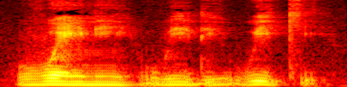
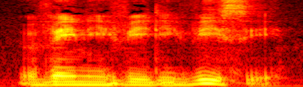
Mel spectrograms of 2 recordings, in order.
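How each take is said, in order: First: Each word begins with a W sound. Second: Each word begins with a V sound. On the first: This is the classical pronunciation. "it was actually pronounced more like" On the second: This is the later, Vulgar Latin pronunciation. "Vulgar Latin turned most of those W sounds into V sounds"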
